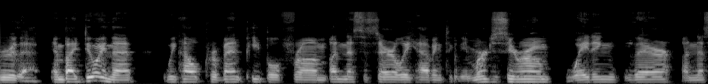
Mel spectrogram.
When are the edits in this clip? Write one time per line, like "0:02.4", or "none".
0:01.8
0:04.5
0:05.6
